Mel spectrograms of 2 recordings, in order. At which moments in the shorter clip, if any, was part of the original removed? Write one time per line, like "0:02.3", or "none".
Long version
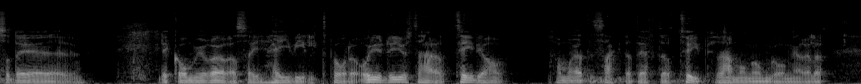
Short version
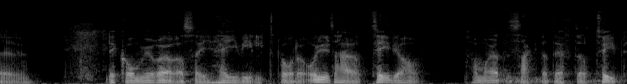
0:03.3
